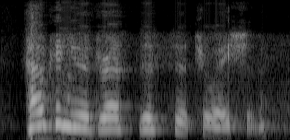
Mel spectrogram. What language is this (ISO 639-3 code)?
eng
